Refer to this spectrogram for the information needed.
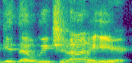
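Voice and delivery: put-on kid trash talk. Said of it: "He's like".

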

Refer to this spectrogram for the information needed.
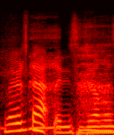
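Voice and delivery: mock announcer.

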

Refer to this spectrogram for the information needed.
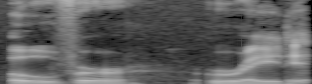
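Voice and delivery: slow, deliberate "Overrated"; deadpan verdict. Real, not acted. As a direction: drag out "Overrated" as a dry verdict. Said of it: "First word comes to mind".

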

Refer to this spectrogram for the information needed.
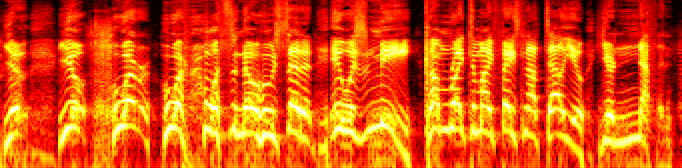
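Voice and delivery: loud, high heel promo; wrestling promo. Pretend. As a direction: call him out like a heel.

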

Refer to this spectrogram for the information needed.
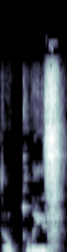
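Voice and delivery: soft mock begging; mock pleading. Suggesting a begging text back to her, mock pleading. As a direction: beg softly, putting it on. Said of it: "some kind of pleading, begging".

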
